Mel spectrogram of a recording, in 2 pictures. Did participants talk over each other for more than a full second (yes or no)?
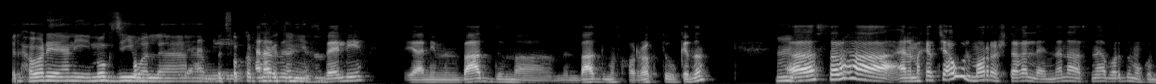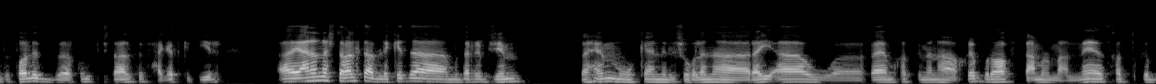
yes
